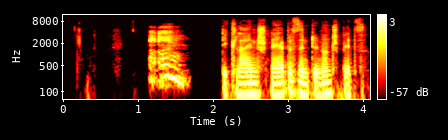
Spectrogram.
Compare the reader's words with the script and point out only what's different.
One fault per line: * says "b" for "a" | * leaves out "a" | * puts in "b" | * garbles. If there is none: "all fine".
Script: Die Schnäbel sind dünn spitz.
* puts in "kleinen"
* puts in "und"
